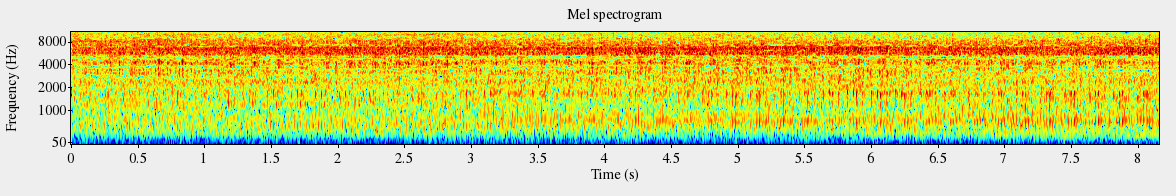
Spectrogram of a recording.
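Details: Range Rover Sport V8 diesel idling after oil cooler replacement, already run for an hour with no oil leaks seen underneath. Steady, even idle with a constant clatter-free hum and no misses or rising noises; the engine runs cleanly.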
